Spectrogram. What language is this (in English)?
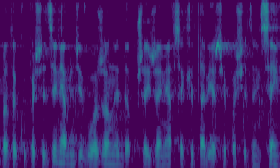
Polish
